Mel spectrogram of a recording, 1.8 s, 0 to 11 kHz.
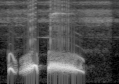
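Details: Spotted dove, 'kuk 1' type, recorded in Cilacap, Central Java, giving one clear coo phrase: a brief rising note, a rolling middle coo, then a long, slightly falling hollow coo, with no background sounds.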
